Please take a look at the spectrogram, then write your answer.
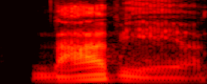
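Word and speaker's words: נביא: 이사야 선지자 할 때 그 선지자의 히브리어가 나비예요 나비 버터플라이가 아닙니다 발음으로 나비입니다 나비 나비의 뜻이 뭔지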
